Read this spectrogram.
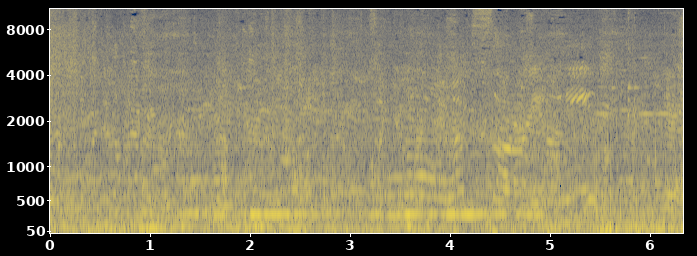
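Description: Men and women chat at nearby tables.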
